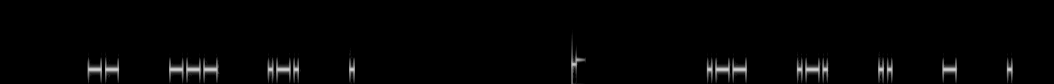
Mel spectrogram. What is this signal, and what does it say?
Morse code, heard as a keyed tone, about 28 wpm, spaced as for 13 wpm, 700 Hz. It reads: MORE WRITE
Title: 4x Character Spacing - Top 100 Words - 28wpm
